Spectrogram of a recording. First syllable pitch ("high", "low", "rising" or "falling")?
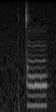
high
